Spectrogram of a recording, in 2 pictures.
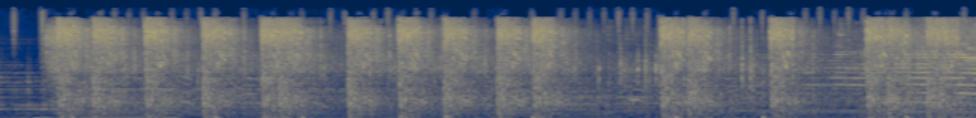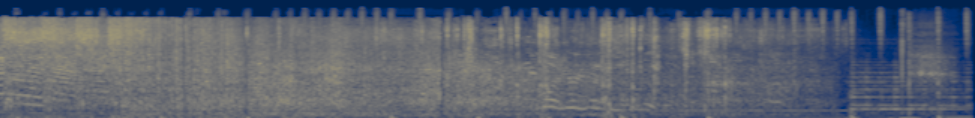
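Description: Loud bursts of rifle fire crack repeatedly as a group of police officers in black on a parking lot in Kyiv, Ukraine, shoot at a kamikaze drone whining overhead; the drone crashes and explodes on the ground amid continued shooting and chaotic background noise.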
